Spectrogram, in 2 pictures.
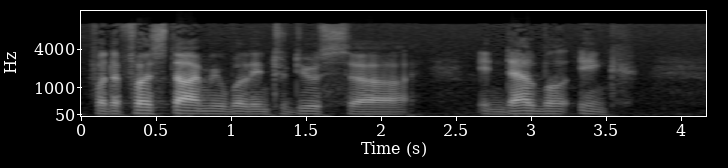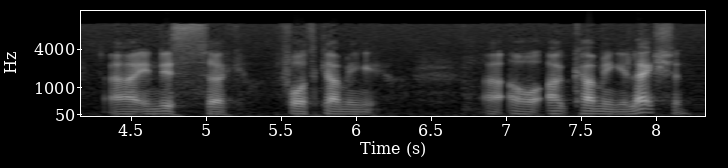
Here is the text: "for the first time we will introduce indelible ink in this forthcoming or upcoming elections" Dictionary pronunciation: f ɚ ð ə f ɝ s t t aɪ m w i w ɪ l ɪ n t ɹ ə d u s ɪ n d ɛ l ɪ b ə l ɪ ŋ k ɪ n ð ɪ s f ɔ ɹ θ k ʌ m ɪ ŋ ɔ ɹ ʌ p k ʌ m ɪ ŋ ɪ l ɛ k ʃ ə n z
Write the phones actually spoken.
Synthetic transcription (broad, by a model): f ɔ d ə f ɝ s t t aɪ m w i w ɪ l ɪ n t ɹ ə d u s ɪ n d ɛ l ɪ b ə l ɪ ŋ k ɪ n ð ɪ s f ɔ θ k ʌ m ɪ ŋ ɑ w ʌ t k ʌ m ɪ ŋ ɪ l ɛ k ʃ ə n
